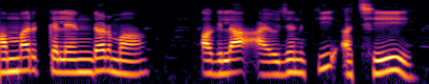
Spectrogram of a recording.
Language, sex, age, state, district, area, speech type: Maithili, male, 45-60, Bihar, Sitamarhi, rural, read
